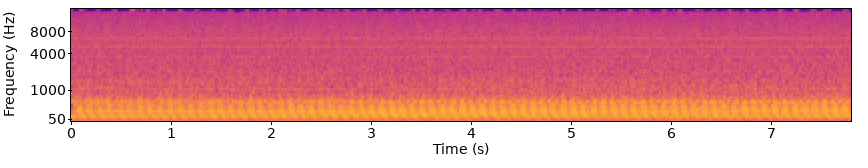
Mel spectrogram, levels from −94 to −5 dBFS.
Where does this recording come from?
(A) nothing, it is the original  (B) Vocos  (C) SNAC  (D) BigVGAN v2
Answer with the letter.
A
